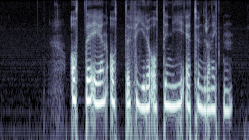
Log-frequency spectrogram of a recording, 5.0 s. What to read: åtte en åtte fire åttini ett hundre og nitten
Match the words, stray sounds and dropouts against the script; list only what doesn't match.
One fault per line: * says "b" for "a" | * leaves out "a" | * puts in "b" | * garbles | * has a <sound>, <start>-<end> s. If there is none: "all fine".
all fine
